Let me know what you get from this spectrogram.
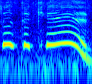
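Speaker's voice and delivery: very high, taunting, mocking falsetto. Narrator reading a man mocking his friend's words back at him, in mocking falsetto mimicry. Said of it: "mimicked in a falsetto voice".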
